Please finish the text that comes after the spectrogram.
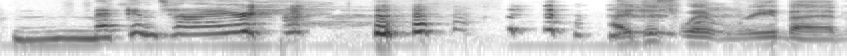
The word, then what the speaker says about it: McIntire: pronounce your last name McIntyre you said it right the first time I was trying to say it without the a in there and I was like McIntyre I just went Reba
